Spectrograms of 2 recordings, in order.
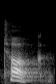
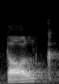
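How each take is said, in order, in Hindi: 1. इस शब्द में L की आवाज़ छोड़ दी जाती है। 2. इस शब्द में L की आवाज़ बोली जाती है। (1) "यहाँ भी एल का यूज़ नहीं है" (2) "टॉल्क नहीं पढ़ते हैं"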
